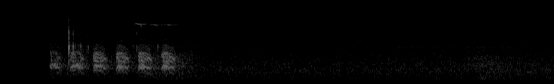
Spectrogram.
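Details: Two male elegant trogons calling to each other in the Huachuca Mountains, southeast Arizona, on 12 April 2009: a quick run of about six hoarse, croaking notes in just over a second, then quiet; a faint thin whistle from another bird.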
